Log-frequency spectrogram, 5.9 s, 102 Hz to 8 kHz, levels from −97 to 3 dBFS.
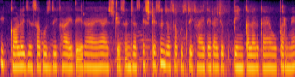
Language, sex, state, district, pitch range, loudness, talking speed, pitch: Hindi, female, Bihar, Katihar, 185-190 Hz, -16 LUFS, 255 wpm, 185 Hz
